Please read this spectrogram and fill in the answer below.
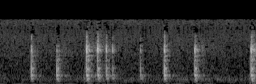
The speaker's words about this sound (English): That's a pencil in the hand of a nervous worker. He taps it that way to help him think.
